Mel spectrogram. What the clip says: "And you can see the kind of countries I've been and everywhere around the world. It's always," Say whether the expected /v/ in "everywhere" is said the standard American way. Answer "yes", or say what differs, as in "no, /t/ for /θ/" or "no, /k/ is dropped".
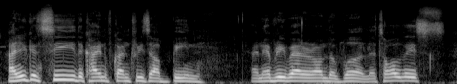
yes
